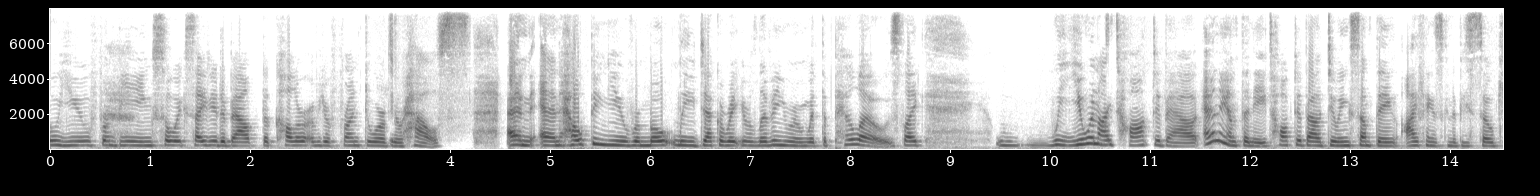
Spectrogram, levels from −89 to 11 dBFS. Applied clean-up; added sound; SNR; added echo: neural mask model Resemble Enhance denoiser.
